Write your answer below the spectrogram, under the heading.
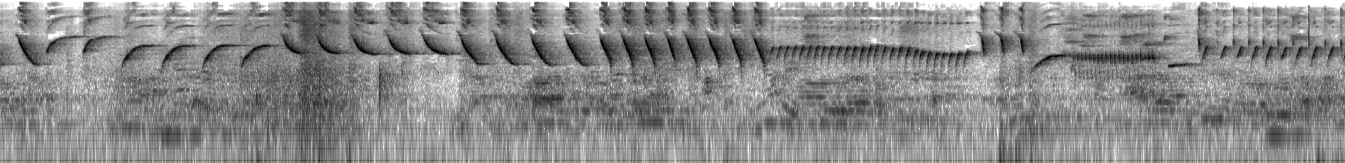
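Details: Yorkshire canary singing loudly, a long varied song of fast repeated descending whistled notes, a sustained rattling trill, and rapid high chirp series, with faint voices in the background.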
